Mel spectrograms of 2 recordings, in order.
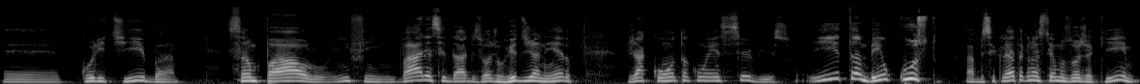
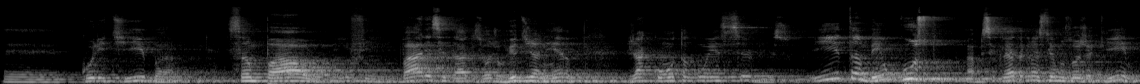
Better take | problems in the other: first | room echo; slight; dies away in 1.7 s

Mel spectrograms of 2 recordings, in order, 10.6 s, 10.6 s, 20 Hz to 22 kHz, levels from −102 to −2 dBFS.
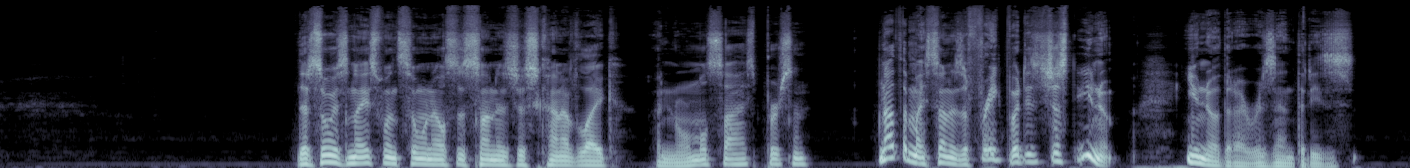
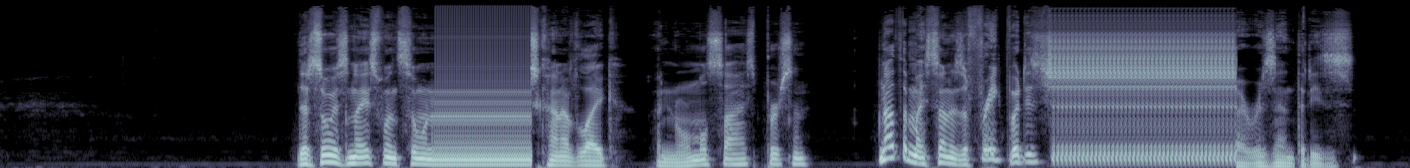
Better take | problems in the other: first | audio freezing; at 3.5 s for 0.5 s and at 8 s for 1.5 s

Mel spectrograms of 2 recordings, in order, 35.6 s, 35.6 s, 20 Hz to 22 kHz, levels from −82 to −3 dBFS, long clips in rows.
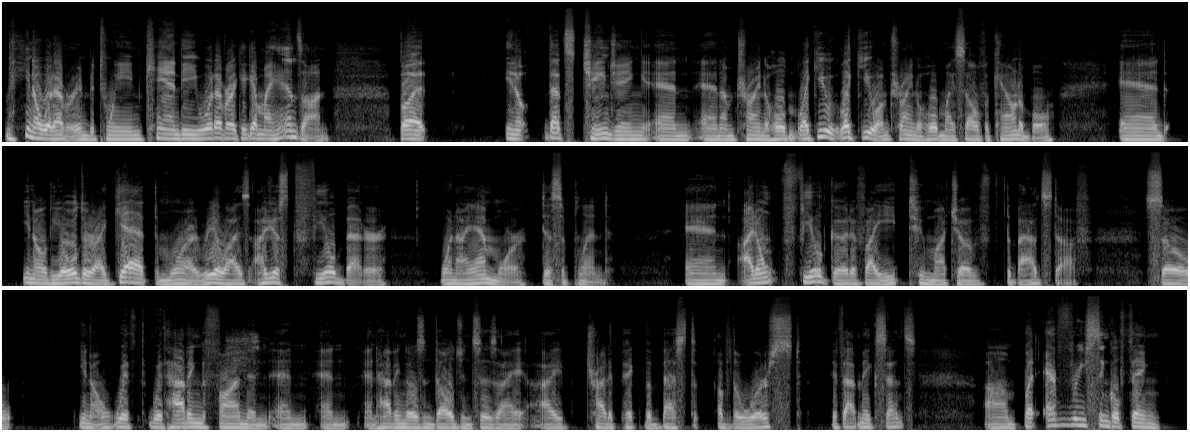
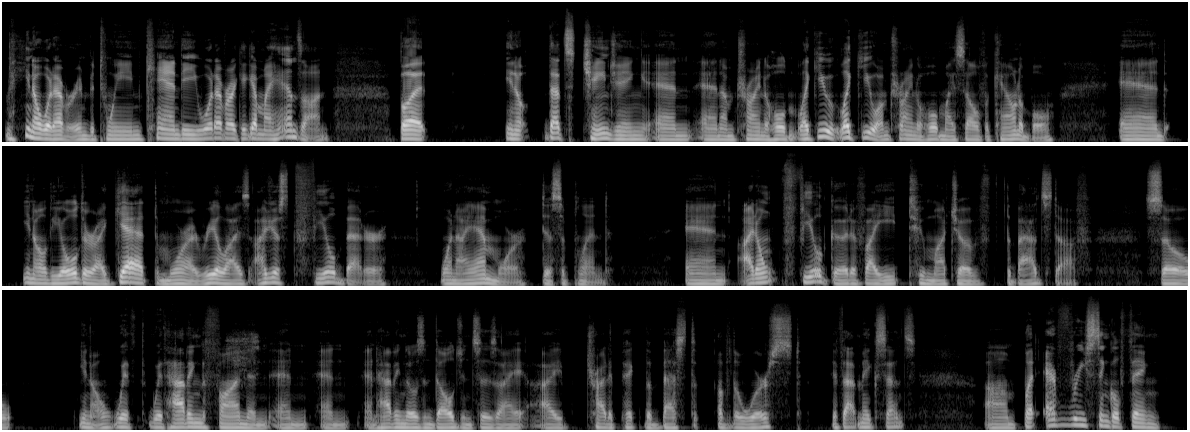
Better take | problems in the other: second | distortion; slight; 10 dB below the speech

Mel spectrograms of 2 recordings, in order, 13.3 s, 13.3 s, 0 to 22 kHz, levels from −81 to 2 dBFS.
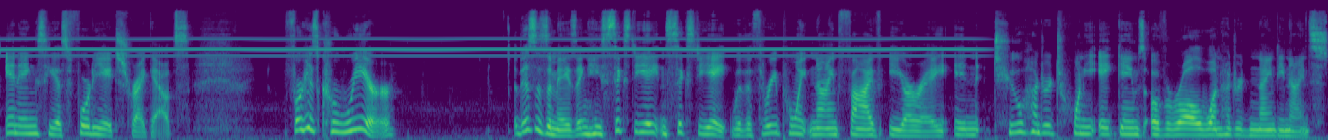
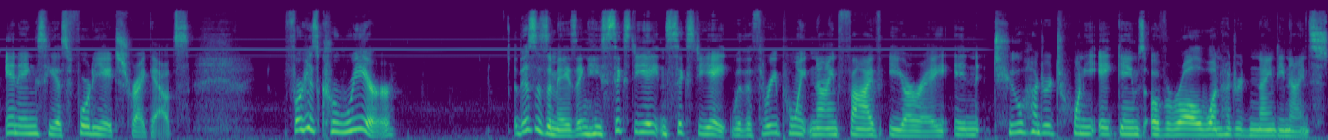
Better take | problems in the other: second | high-pitched whine; loud; until 10 s; 5 kHz, 9 dB below the speech; faint in the second

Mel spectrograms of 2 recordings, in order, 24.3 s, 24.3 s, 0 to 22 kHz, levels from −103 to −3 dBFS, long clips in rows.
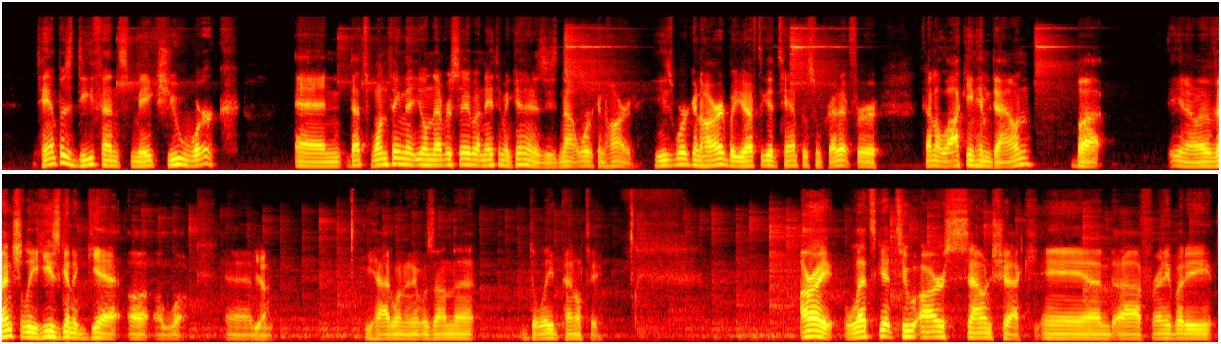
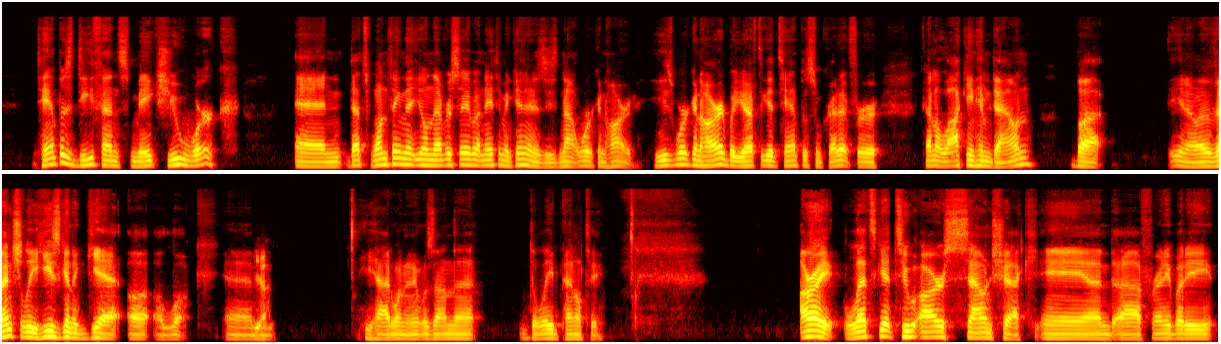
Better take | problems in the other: second | household noises; noticeable; throughout; 20 dB below the speech

